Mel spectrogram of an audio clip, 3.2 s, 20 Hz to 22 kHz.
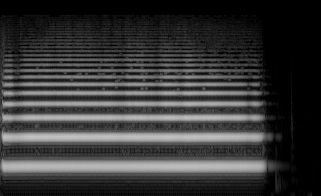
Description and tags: trumpet-dsharp5
Part of the Good-sounds dataset of monophonic instrumental sounds.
